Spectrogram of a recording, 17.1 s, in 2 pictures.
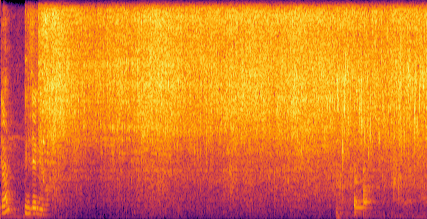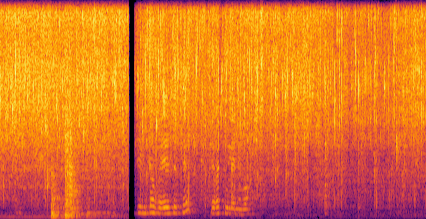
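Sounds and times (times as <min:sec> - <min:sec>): eggs sizzling in hot oil: 0:00.8 - 0:17.0
spatula scraping and knocking pan: 0:06.7 - 0:08.1, 0:09.4 - 0:11.0.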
